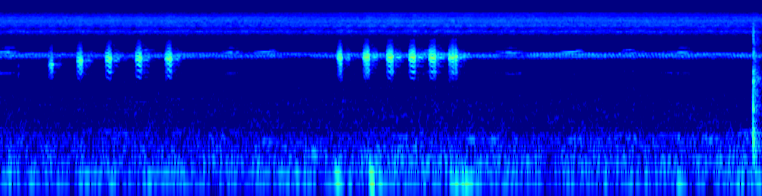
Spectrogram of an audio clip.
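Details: Common tree frogs calling to court one another: two bouts of five or six short, sharp clicking notes, each bout about a second and a half long, over a steady high insect-like whine.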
